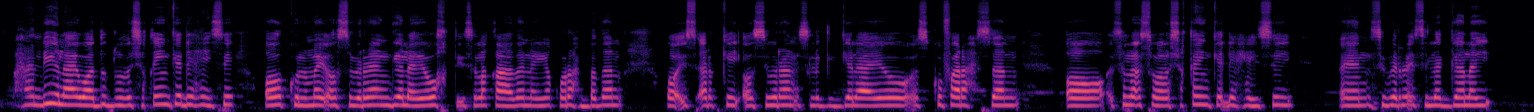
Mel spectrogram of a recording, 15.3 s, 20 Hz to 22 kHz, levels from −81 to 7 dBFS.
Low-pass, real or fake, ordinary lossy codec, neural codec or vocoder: none; fake; none; codec, 44.1 kHz, 7.8 kbps, Pupu-Codec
